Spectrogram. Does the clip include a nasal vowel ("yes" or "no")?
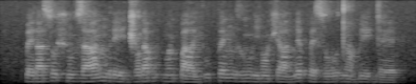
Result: yes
